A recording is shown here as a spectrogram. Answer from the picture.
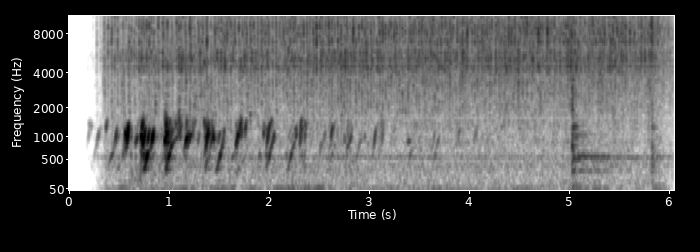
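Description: Bubbling, pouring water sound effect: a run of short blips, each dropping in pitch, coming quickly at first and then slowing, over a splashy hiss. About five seconds in comes a click with a brief held tone.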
